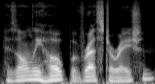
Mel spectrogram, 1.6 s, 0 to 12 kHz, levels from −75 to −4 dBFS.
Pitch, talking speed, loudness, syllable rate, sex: 110 Hz, 195 wpm, -17 LUFS, 6.2 syllables/s, male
